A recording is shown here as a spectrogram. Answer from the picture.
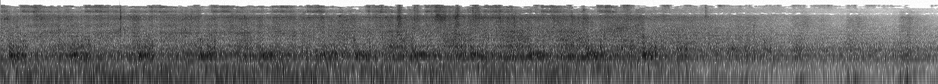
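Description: Electric passenger train passing close by, a loud steady rumble of wheels on rails that dies down as the train draws away near the end.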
